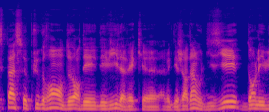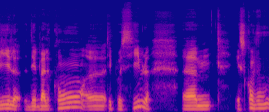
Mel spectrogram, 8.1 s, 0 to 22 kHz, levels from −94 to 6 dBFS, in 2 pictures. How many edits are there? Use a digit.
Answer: 1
